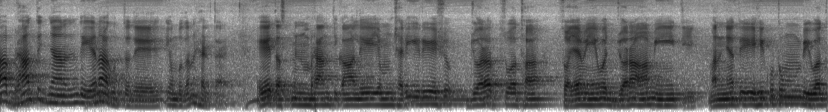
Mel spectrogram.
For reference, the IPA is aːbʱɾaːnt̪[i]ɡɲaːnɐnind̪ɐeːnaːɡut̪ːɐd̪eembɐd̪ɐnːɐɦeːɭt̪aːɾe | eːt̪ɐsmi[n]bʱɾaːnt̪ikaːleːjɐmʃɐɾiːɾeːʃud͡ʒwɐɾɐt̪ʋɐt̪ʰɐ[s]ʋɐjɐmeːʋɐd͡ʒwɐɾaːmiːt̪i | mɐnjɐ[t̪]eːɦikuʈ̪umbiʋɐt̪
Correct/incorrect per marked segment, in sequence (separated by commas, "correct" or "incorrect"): correct, correct, correct, correct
